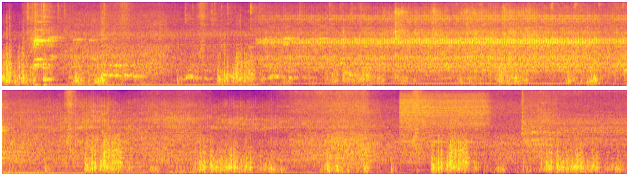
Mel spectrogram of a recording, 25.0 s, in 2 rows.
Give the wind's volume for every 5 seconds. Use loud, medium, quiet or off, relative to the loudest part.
loud, medium, loud, loud, loud.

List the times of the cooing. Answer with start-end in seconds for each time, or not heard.
0.3-10.8.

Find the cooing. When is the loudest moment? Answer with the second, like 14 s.
1 s.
